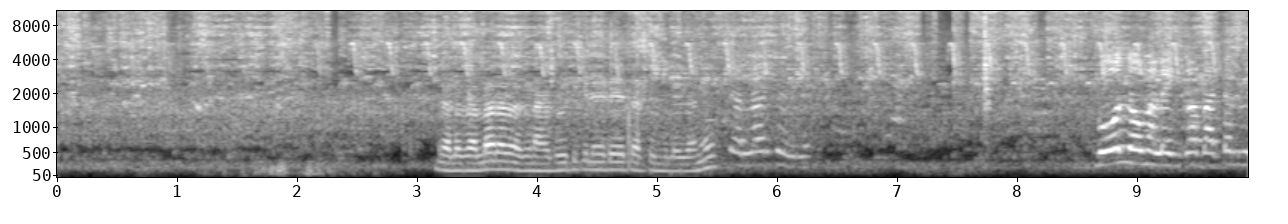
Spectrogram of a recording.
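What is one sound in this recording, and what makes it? A spoon clinks against a metal bowl.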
